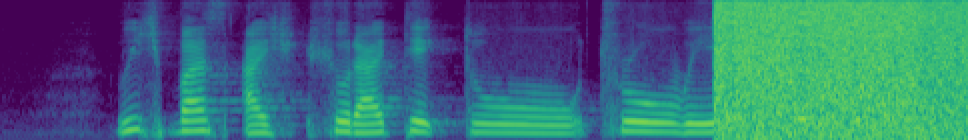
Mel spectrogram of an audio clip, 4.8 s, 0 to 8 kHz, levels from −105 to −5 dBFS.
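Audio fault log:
3.57–4.84 s, wrong sample width: packed 24-bit data read as 32-bit splices bytes from neighbouring samples, burying the speech in loud noise, 1.33 times too fast.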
